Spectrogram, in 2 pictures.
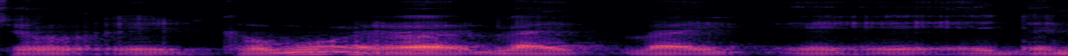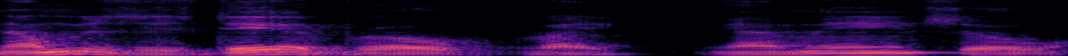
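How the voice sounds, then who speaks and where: With a New York accent, a man speaks at a very deep, low pitch in a dark, mellow tone, keeping a moderate pace with hardly any pauses and ordinary pitch variation. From New York, Brooklyn. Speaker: sports podcast co-host. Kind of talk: casual chat.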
